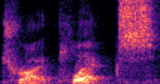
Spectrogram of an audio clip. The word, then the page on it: triplex: American English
